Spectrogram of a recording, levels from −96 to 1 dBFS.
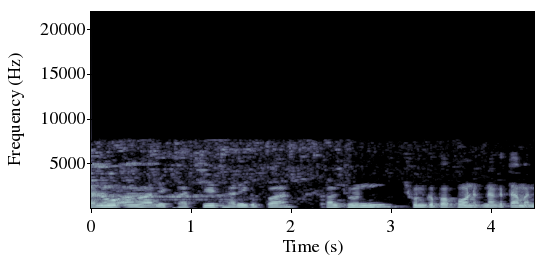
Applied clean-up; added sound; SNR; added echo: classical method Wiener filter.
